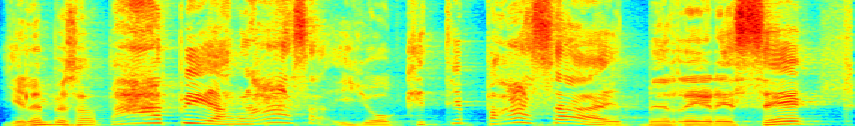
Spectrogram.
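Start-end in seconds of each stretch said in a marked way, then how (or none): 0.5-1.7 high-pitched mock pleading of an upset child; tearful child imitation. Son calls after dad walking away, imitated tearful pleading. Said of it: "empezó a llorar". 2.0-3.0 high, drawn-out exasperated question; exasperated dad. Retold or imitated. Dad to his clinging son, retold exasperation.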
